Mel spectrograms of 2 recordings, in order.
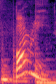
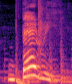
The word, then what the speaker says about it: bury: I was a kid I used to read this word as Bari but now I know that it's not bury it's Berry and lastly famously the L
